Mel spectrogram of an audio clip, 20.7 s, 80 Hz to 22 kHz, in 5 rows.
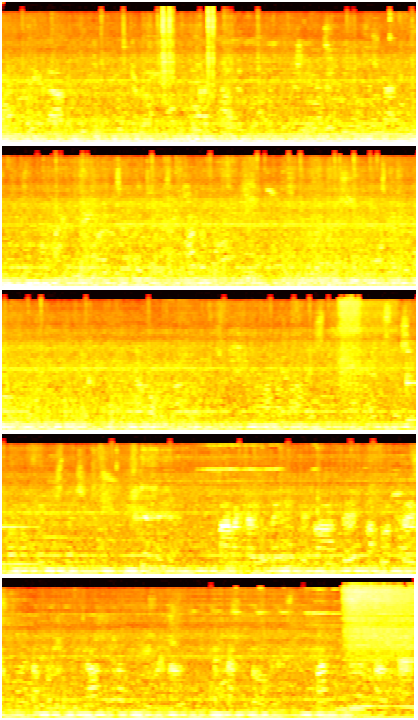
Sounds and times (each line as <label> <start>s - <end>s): Metro ride 0.0s - 20.6s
